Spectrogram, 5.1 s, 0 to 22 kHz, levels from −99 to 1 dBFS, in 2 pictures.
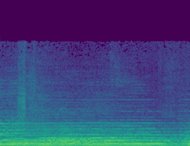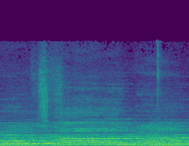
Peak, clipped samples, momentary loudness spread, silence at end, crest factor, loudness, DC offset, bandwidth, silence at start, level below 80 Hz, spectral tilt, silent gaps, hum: -10 dBFS; under 0.1%; 4 LU; 0 s; 12 dB; -22 LUFS; under 0.1%; 16 kHz; 0 s; -42 dBFS; -6 dB/octave; none; none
